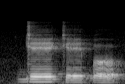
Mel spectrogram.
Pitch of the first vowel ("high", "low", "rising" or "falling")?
high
